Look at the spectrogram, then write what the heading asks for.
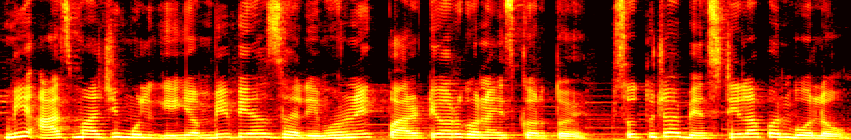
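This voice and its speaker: A woman's voice: a little high, fairly quick, a little mellow, faint music behind, natural voice. A woman voicing a cheerful, firm wealthy businessman father in a read-aloud story. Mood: jovial. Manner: jovial, firm. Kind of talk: storybook reading.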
